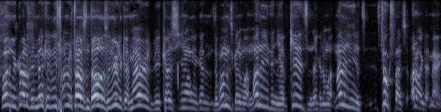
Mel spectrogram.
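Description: A man puts on a character voice pitched high for a man. His pitch swings very widely, and he talks very fast. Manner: pessimistic, grumbling.

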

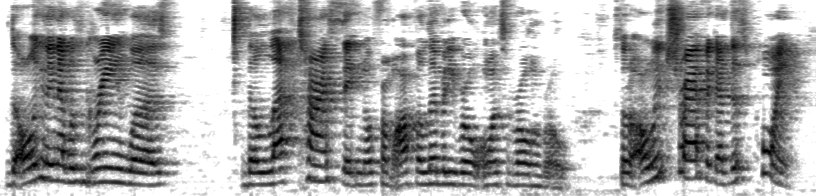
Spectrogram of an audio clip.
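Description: Audible room echo hangs around a woman who talks at a moderate pace, her pitch varying in an ordinary way. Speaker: food vlogger. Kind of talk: casual storytelling vlog chat while eating. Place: home room. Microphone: phone near.

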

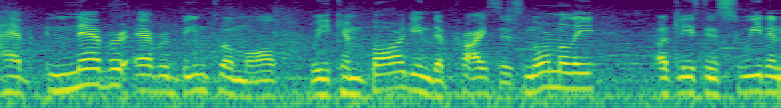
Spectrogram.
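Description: A man speaks at a moderate pace with few pauses, clear background noise behind him.

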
